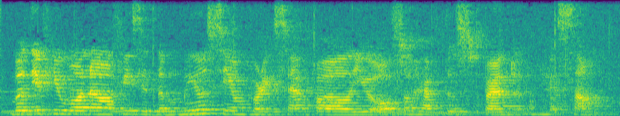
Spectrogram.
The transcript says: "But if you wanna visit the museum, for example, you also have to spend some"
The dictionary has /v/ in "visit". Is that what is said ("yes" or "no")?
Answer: no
